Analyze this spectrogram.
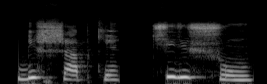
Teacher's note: Ch donne un ch dur, long.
